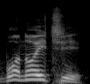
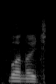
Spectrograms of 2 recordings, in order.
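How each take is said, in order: First: The greeting is said strongly, with more energy. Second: The greeting is said weakly, with little energy.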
